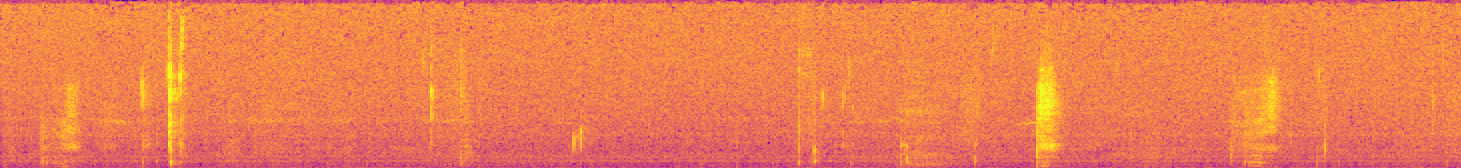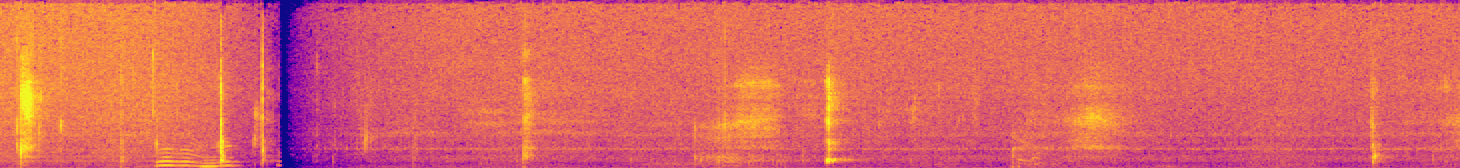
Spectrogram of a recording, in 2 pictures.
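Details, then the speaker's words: Infant hiccups: soft, brief catching sounds recur every few seconds in a quiet room, noted alongside feeding cues. "Oh, hiccups. Little feeding cues."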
